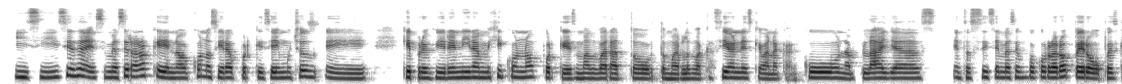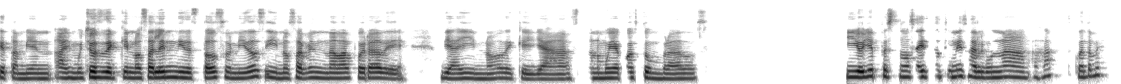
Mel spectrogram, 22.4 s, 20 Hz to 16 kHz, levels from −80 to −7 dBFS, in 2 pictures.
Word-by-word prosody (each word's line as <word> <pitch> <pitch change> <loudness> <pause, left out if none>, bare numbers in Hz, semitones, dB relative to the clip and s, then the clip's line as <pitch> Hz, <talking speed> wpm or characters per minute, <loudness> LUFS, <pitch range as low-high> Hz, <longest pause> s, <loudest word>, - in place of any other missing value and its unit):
Y 230 -1 0
sí, 225 +1 -5
se 285 +4 0
me 275 -5 +2
se 225 - -7
me 220 - +1
hace 275 +6 +1
raro 275 +2 +1
que 230 -4 +4
no 205 0 -2
conociera, 225 -4 -1
porque, 215 0 -5
si 215 - 0
hay 210 - +1
muchos, 235 +3 -2
eh, 190 -3 -4 0.3
que 230 - +5
prefieren 210 0 0
ir 220 0 +2
a 225 - +3
México, 235 +3 -3
¿no? 235 +1 -3
Porque, 210 -4 0
es 185 +1 -3
más 190 0 -2
barato 190 0 -1
tomar 185 -2 -2
las 185 +1 -1
vacaciones, 205 +2 0
que 195 - -4
van 180 -1 -1
a 175 - -4
Cancún, 215 0 +1
a 180 - -3
playas. 200 0 -1
Entonces, 210 -3 -6
sí 230 - -1
se 225 0 -5
me 220 - +1
hace 230 - -4
un 220 - -8
poco 225 0 -2
raro, 225 +3 +4
pero, 210 -4 +5
pues, 200 +1 -2
que 215 - +1
también 190 -1 -3
hay 210 -1 0
muchos 205 +2 +5
de 215 -2 +6
que 220 - +1
no 205 0 +2
salen 220 +2 +5
ni 220 - +3
de 210 - +3
Estados 205 +2 +1
Unidos 215 +4 -1
y 220 -2 -1
no 195 0 -3
saben 210 +1 0
nada 200 0 +2
fuera 210 +1 +2
de 180 -3 -4 0.3
de 205 -1 0
ahí, 190 +1 -2
¿no?, 185 +2 -4
de 195 -2 -4
que 180 -2 -5
ya 175 -1 -2
están 195 +2 -8
muy 200 +1 +2
acostumbrados. 190 -3 -2 1.4
Y 235 0 +4
oye, 235 +4 +7
pues, 265 -1 -4
no 240 -1 -1
sé, 235 0 +3
¿tú 260 - -10
tienes 250 +2 -2
alguna? 225 -1 0
Ajá, 255 +4 -7 0.2
cuéntame. 265 +6 -5
210 Hz, 220 wpm, -21 LUFS, 195-230 Hz, 1.4 s, oye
